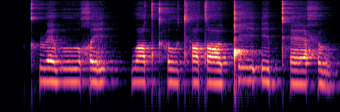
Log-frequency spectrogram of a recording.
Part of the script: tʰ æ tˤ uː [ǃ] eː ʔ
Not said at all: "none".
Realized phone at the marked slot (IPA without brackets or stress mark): ǃ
